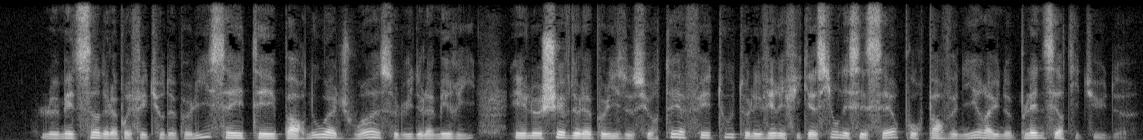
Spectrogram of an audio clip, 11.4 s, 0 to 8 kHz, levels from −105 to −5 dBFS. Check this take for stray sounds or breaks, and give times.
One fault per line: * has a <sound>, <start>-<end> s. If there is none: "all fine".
all fine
